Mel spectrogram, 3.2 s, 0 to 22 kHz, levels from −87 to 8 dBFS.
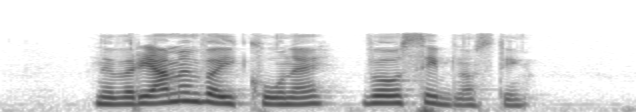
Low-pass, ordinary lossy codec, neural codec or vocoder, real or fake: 7.2 kHz; none; none; real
